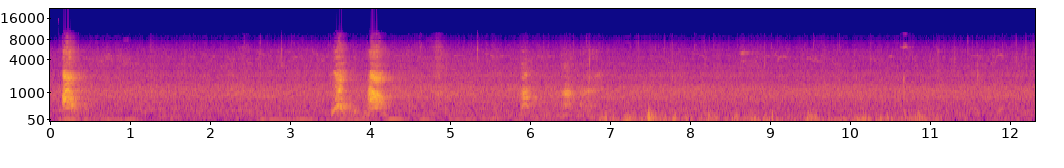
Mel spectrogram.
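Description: Boxer dog barking: a sharp, loud bark at the start, then a few more short barks a few seconds later, fading to softer ones.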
